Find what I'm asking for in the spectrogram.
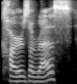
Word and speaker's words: Cars R Us: And we partner now with a company called Cars R Us, and that's spelled with the K, and it's like Toys R Us, so it's Cars and then the letter R and S.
